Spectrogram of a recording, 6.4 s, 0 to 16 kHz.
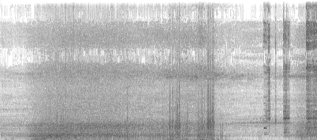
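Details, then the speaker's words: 2004-2008 Ford F-150 HVAC blower motor removed and plugged in after resistor replacement, voltage confirmed at the connector: spins up loud then sags and sputters with uneven dropouts; intermittent fault, bad connection suspected. "So we know that the controls are all good and the fan is bad."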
